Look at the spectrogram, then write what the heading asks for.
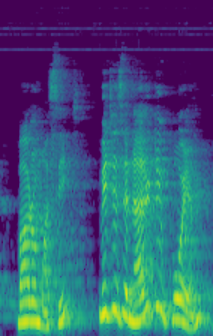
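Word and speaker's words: baromasi: aomasi barasi perhaps I don't know how to pronounce this Bali word b a r o m a s i barasi Bari correct barasi which is a narrative poem sung mainly by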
